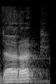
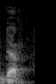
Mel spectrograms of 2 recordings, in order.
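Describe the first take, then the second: First: A vowel sounds between the r and k. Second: No vowel sounds between the r and k. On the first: "В первом варианте «ра» с фатхой" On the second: "во втором с сукуном"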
